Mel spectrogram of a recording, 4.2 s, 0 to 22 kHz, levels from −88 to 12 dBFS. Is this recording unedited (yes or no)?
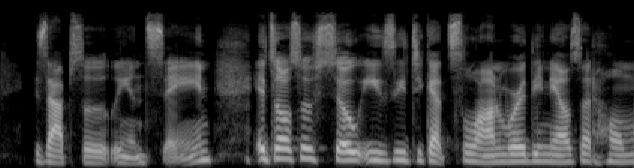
yes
